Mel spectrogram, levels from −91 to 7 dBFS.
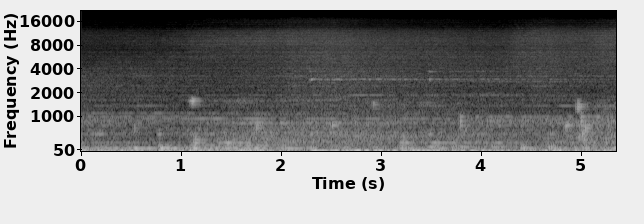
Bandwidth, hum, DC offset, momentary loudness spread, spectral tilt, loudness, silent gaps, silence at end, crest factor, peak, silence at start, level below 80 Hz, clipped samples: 14 kHz; none; under 0.1%; 5 LU; -5 dB/octave; -33 LUFS; none; 0 s; 16 dB; -12 dBFS; 0 s; -34 dBFS; under 0.1%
